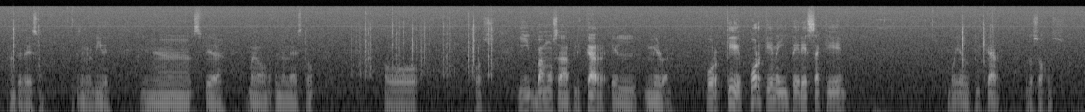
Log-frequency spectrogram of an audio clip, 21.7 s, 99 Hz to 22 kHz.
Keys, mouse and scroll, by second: 0.0-0.3 scroll up 1, 0.3 shift+middle click, 1.3 right click, 5.4 click, 6.0 click, 6.8-10.0 typing, 11.5 click, 17.6 click, 18.5 right click, 19.6 shift+d.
